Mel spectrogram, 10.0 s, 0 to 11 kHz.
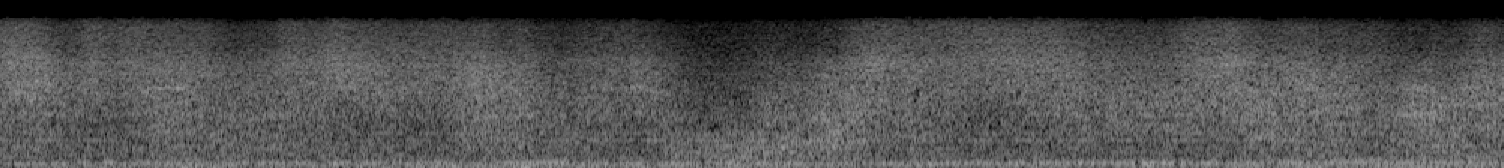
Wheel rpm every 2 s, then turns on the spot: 10, 10, 0, 0, 10.
none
